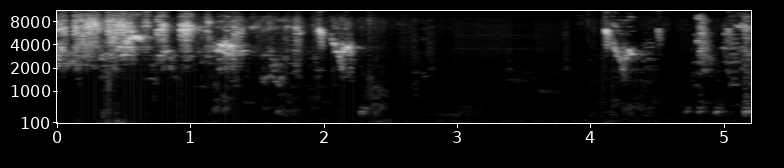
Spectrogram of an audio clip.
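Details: Finches chirp busily during play, high tweets and a few downward-sweeping notes, then a near-silent pause of about one and a half seconds before the chirping resumes.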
